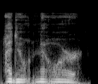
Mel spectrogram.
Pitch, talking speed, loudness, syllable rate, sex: 105 Hz, 245 wpm, -17 LUFS, 5.1 syllables/s, male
